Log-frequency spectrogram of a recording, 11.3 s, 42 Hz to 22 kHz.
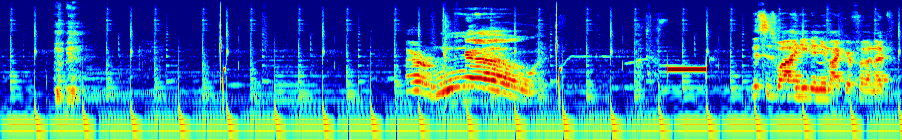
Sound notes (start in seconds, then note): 0.6 cough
